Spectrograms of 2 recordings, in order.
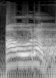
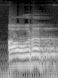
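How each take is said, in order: No difference in how they are said.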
